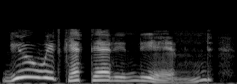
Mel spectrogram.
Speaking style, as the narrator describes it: said Fudge wearily to Harry

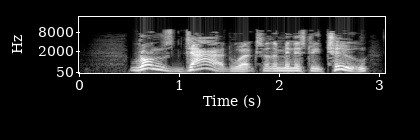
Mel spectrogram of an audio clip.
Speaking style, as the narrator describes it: Harry said furiously

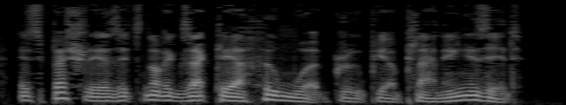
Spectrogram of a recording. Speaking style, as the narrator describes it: said Harry dryly

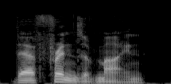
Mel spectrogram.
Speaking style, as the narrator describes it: said Harry coldly

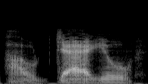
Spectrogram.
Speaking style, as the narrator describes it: he growled, suddenly sounding like the bear-sized dog he had been

